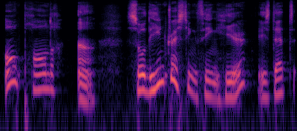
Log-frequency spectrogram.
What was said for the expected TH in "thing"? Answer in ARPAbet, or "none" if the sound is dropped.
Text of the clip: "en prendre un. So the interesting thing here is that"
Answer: TH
